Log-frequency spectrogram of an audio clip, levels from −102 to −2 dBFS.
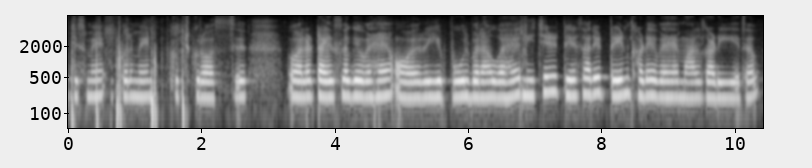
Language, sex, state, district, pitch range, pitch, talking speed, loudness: Hindi, female, Jharkhand, Palamu, 210-225 Hz, 215 Hz, 150 wpm, -19 LUFS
